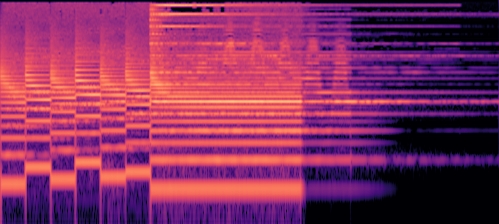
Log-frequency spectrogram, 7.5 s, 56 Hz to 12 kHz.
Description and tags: Let's Learn - Logotone
Short, resonant logotone or ident sound. Sounds like something that might appear along with a video bumper before an early 80's PBS program.
synth, synthesizer, resonance, ident, vintage, retro, logotone, analog, 70s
